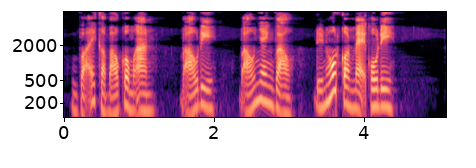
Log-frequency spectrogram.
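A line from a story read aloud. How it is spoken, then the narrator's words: Dry scornful laugh. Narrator (Vietnamese): Đạt cười nhạt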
